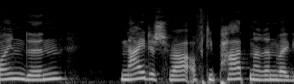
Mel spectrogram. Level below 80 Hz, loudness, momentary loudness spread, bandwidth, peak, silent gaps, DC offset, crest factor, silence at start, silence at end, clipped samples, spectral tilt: -42 dBFS; -25 LUFS; 5 LU; 14 kHz; -12 dBFS; none; under 0.1%; 12 dB; 0 s; 0 s; under 0.1%; -5 dB/octave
